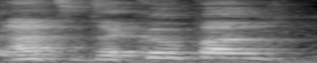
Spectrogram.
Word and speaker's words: Antetokounmpo: You messed it up too, Antetokounmpo. – Yeah, that's how you say it. Antetokounmpo.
